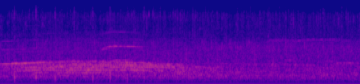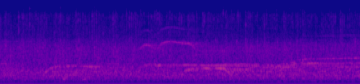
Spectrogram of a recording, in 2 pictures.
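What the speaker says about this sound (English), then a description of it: "let us applaud you for your role in the accomplishments of your students" Faint distant audience applause at a graduate commencement, a soft continuous patter in a large space with a few whistles or calls rising above it.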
